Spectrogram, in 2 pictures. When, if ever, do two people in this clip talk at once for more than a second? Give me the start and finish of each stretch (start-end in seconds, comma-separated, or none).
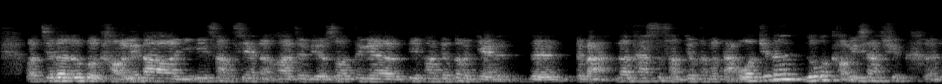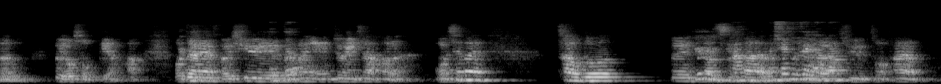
16.4-17.9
